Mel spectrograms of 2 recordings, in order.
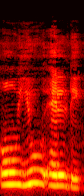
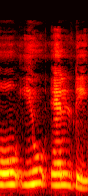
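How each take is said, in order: Both takes have the same delivery.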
